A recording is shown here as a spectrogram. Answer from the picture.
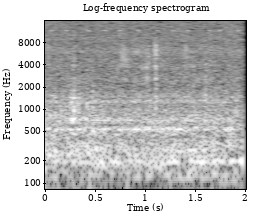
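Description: Near silence: faint room tone with a few faint light ticks about a second in.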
